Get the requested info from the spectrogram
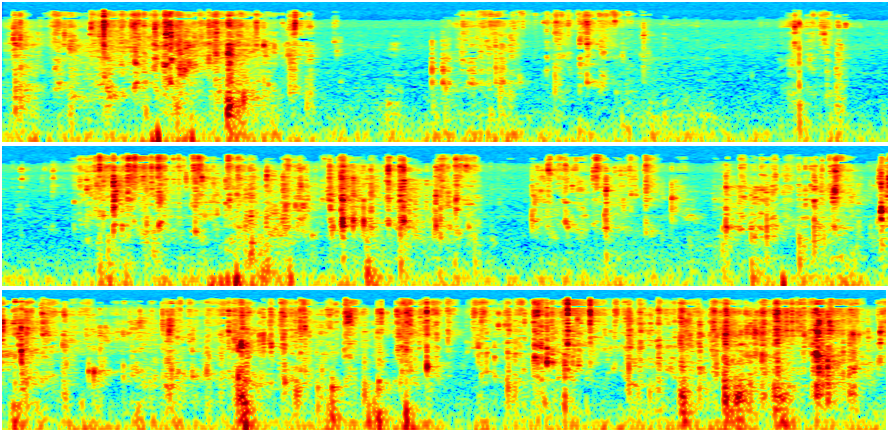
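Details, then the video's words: Dogs eating raw chicken breast and duck feet on a raw BARF diet, recorded close up: continuous wet crunching and gnawing with short quiet pauses, irregular clicks and tearing sounds. "Dogs eat RAW Chicken Breast+Duck Feet [ASMR]"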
